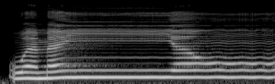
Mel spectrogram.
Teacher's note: Cara membacanya dipantulkan ba-nya dengan pantulan yang kecil saja ya dan tetap dialirkan. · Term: qalqalah sughra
